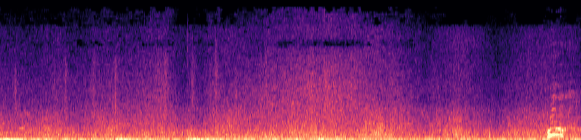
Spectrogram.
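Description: A wave crashes and sprays against the hull of a ship.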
